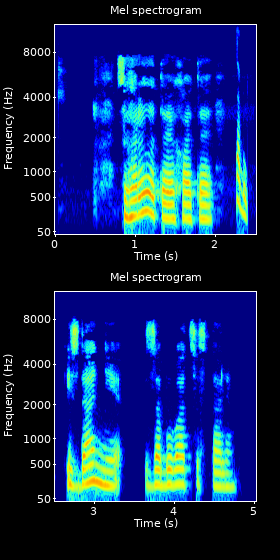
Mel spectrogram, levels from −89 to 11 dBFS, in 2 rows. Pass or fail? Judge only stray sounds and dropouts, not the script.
fail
